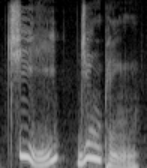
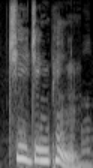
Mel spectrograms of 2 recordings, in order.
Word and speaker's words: Xi Jinping: We are looking at how to pronounce Xi Jinping, commonly referred to in English as Xi Jinping.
